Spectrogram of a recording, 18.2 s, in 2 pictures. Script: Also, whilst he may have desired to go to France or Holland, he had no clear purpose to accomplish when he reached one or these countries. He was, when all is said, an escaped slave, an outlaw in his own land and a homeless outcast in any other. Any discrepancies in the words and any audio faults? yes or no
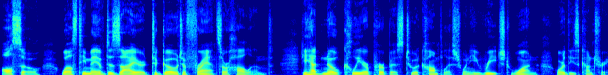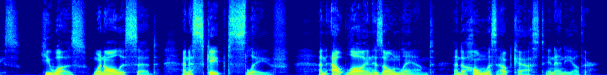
no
